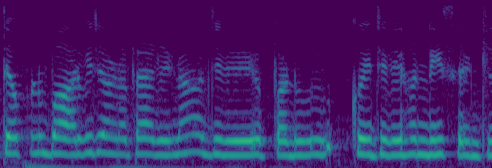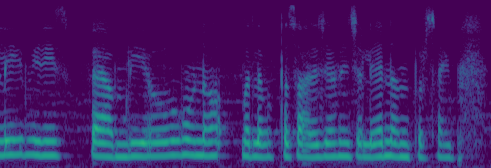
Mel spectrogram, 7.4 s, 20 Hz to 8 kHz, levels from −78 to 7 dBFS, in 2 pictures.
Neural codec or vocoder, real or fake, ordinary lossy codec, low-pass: none; real; MP3, 64 kbps; 7.2 kHz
